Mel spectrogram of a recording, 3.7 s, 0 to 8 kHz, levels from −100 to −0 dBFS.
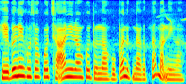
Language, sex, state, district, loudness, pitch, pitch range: Garo, female, Meghalaya, South Garo Hills, -15 LUFS, 260 Hz, 190-275 Hz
